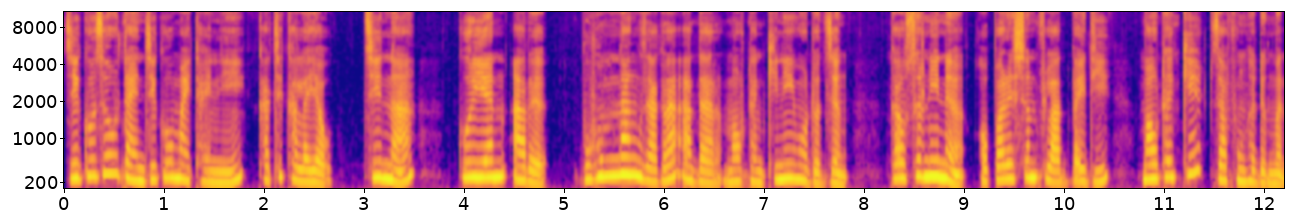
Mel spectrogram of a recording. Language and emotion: Bodo, neutral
